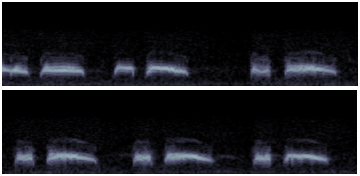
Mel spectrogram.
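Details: Spotted dove in the wild forests of Gia Lai, in Vietnam's Central Highlands, recorded during trapping. It gives a clean two-part cooing phrase: a short low note, then a longer mellow coo that slides down. The phrase repeats about six times with brief pauses.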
